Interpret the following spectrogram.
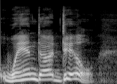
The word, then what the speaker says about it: WAN.dll: Hello, WAN.dll, pronounced dill. Hello, WAN.dill.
